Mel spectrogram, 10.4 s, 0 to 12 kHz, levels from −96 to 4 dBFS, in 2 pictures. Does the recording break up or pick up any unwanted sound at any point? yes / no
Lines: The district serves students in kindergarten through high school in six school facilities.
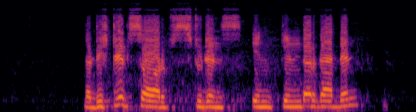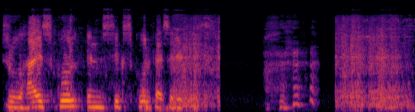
yes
